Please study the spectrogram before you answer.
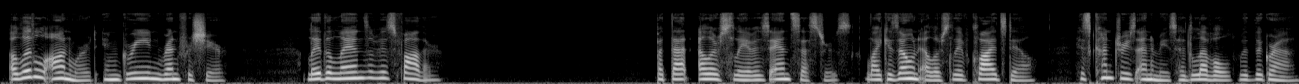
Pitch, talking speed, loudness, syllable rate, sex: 230 Hz, 150 wpm, -17 LUFS, 5.5 syllables/s, female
